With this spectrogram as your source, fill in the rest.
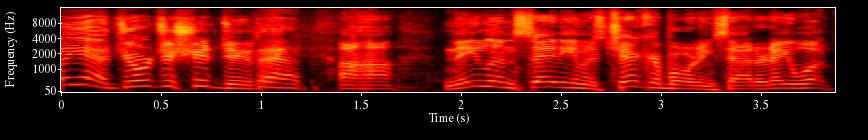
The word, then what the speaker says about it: Neyland: Neyland. I say it right, Neyland. Neyland. It's like take a knee land.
